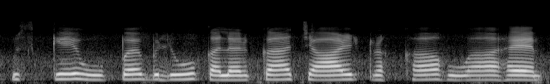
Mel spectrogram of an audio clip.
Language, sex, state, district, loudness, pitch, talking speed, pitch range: Hindi, female, Uttar Pradesh, Lucknow, -15 LUFS, 225 Hz, 100 wpm, 210-235 Hz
